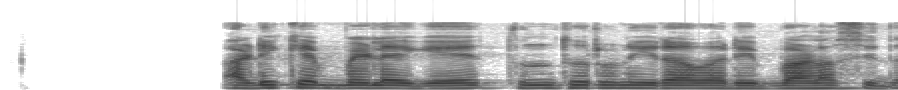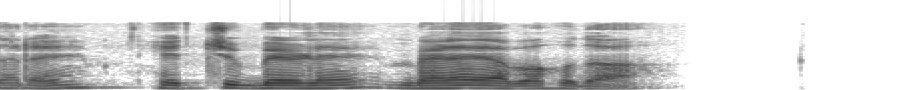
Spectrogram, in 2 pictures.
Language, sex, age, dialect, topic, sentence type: Kannada, male, 25-30, Coastal/Dakshin, agriculture, question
